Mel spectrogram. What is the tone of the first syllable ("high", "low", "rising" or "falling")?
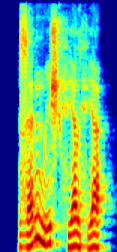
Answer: rising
